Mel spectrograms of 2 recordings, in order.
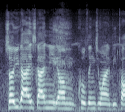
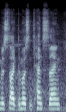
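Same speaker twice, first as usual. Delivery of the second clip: usual speaking voice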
